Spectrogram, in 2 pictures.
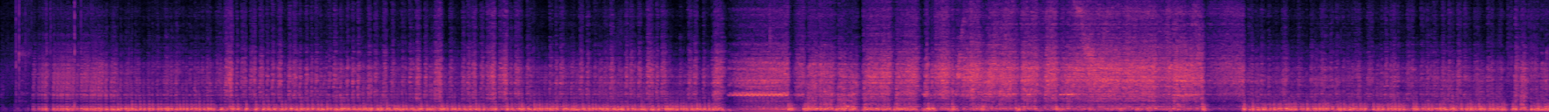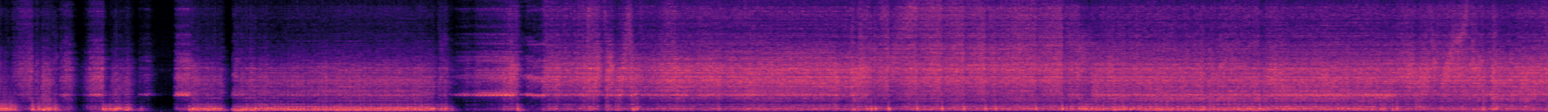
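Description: Harsh noise music from a table of effects pedals and a mixer: a dense, grainy wall of static that starts suddenly, with a thin whistling tone coming and going over it. It cuts out abruptly a few times around the middle before carrying on.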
